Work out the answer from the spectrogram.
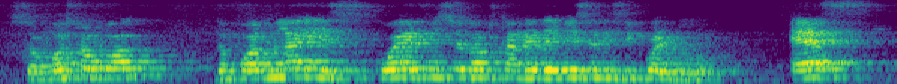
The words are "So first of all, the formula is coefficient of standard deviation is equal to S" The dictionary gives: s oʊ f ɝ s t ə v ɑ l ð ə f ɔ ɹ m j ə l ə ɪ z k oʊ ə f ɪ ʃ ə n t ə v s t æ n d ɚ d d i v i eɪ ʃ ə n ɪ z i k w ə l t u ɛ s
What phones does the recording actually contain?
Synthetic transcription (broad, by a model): s oʊ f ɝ s t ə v ɑ l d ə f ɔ ɹ m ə l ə ɪ z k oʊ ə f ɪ s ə t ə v s t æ n d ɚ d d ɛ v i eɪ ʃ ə n ɪ z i k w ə l t u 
